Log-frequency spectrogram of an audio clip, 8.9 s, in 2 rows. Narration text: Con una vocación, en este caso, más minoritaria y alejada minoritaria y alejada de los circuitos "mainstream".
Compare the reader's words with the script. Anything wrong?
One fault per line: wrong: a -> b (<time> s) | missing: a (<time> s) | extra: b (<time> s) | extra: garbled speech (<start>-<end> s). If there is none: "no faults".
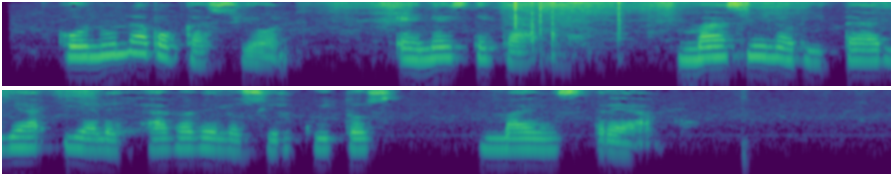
missing: minoritaria y alejada (5.4 s)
